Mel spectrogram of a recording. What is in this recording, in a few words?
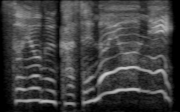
Vox Skill jp; Cassandra; kingsraid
